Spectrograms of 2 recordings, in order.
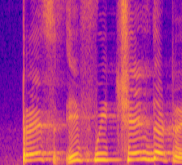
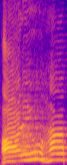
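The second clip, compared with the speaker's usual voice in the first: heavy emphasis on the word are. Asking a question that needs a yes-or-no answer: stress on are. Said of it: "When the trace is given on are".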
